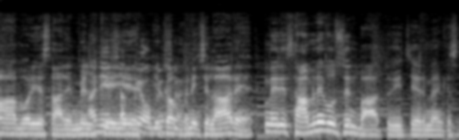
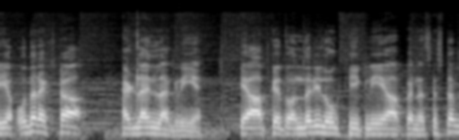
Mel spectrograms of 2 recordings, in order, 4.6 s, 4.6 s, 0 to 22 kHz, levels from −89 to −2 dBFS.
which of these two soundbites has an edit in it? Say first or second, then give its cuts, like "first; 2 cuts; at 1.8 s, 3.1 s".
first; 1 cut; at 2.7 s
